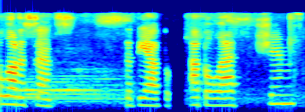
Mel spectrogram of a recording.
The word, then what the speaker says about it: Appalachians: it makes a lot of sense that the appalachians how do you say it again you got it appalachians are full of them i had heard that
